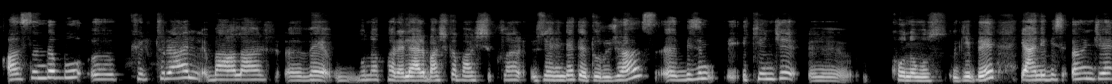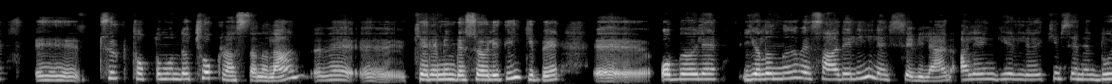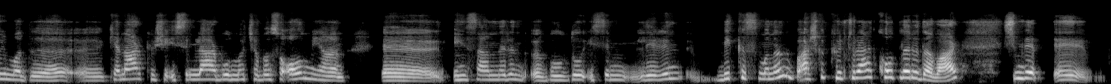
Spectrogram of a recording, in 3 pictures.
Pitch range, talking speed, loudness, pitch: 205-270 Hz, 115 wpm, -19 LUFS, 230 Hz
